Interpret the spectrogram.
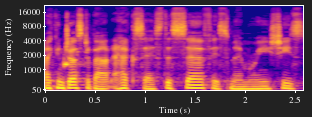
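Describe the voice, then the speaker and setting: A man puts on a character voice with an English accent, talking at a fairly quick pace with fairly even intonation. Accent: posh genteel English. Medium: read story. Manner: clipped, icy, snobbish.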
